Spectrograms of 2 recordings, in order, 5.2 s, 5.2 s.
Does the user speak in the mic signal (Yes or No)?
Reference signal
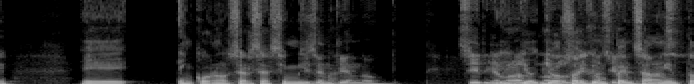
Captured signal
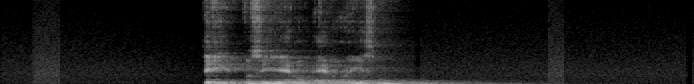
Yes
